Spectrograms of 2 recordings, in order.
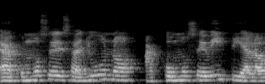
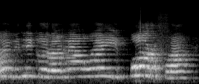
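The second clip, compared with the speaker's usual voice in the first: pedido brusco imitado; 10 semitones higher than usual. Retold or imitated. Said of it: "yo le decía a un primo".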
